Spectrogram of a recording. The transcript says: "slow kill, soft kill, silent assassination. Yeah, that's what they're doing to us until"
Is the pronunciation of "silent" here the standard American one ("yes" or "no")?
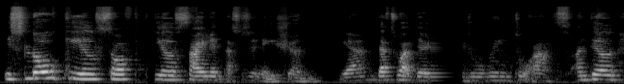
yes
